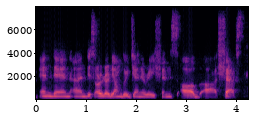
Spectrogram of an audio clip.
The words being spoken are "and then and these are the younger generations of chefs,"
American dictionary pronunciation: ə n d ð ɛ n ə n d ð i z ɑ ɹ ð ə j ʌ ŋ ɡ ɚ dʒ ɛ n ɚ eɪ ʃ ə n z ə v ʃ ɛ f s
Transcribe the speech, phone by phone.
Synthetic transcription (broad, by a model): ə n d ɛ n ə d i s ɑ ɹ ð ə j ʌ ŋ ɡ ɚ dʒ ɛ n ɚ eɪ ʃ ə n s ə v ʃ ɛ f s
